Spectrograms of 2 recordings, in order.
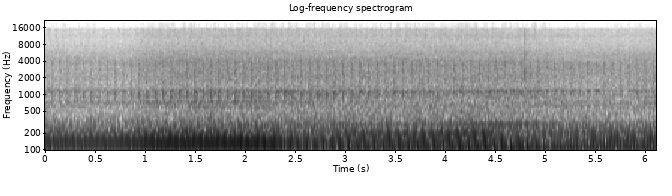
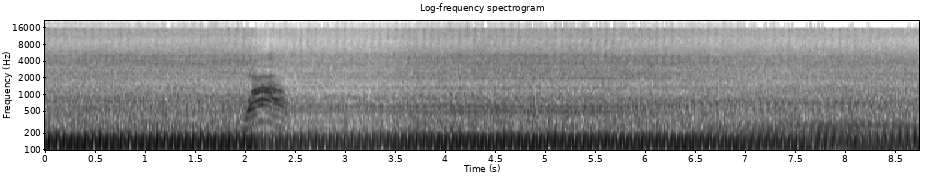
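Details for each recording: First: Subaru WRX with swapped JDM engine, idling after oil-pan problems: loud rumbling idle with a deep, slightly uneven knock about four times a second; car drives well apart from the noise; bottom-end knock, source unconfirmed. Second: Subaru WRX with JDM replacement engine (fourth engine), first start after oil and fuel priming and coolant fill: smooth, even idle with no knock or tick; engine sounds healthy.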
